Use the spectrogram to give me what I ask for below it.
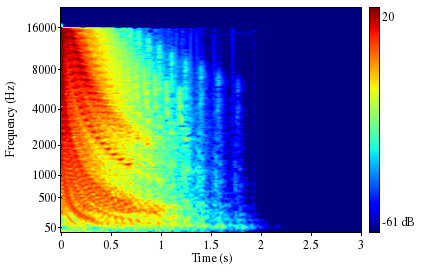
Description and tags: Magic Burst2
Made in Audacity using a balloon popping, a tone generator, and partially my voice, added delay, and added partial reverb.
magic, sparkle, spell, fantasy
